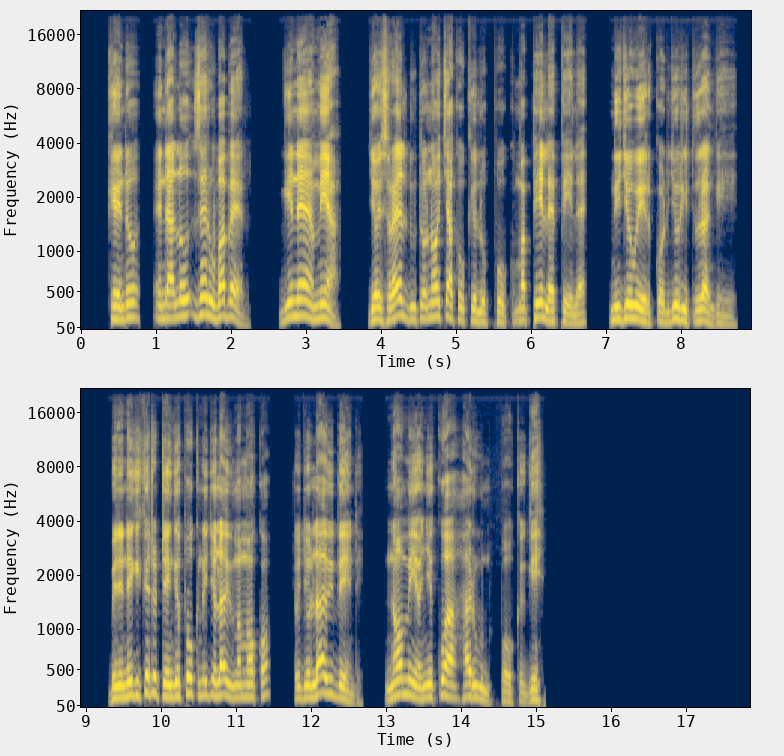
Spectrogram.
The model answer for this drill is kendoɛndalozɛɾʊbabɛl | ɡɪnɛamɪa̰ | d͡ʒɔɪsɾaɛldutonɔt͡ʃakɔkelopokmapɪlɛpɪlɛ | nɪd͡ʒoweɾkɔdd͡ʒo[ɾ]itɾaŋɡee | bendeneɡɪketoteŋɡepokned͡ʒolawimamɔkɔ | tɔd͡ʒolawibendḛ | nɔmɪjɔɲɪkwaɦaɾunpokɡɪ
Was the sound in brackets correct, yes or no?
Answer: yes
